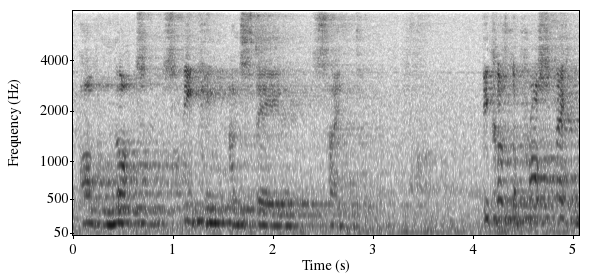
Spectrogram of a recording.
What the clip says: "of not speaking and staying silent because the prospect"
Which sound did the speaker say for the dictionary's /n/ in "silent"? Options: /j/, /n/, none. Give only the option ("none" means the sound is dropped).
none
